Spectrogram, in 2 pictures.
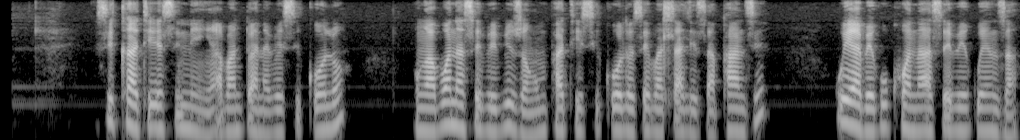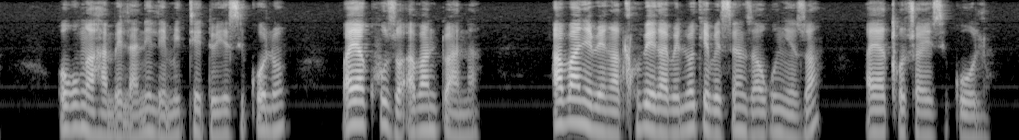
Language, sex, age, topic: North Ndebele, male, 36-49, education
